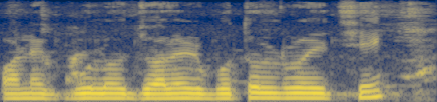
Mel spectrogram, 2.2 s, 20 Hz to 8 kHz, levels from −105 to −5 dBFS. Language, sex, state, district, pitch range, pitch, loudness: Bengali, male, West Bengal, Alipurduar, 140-150 Hz, 140 Hz, -15 LUFS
